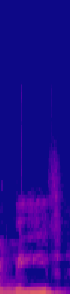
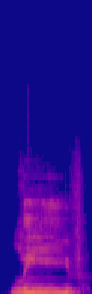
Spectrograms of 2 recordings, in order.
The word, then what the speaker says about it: leave: it up already Okay so this distinction between e and a super important let's do one last one weave yeah I'm leaving the house um I take my leave all right so let's have that leave all right perfect so I think you get the point the idea here is to have long e sounds versus short eight sounds to make a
